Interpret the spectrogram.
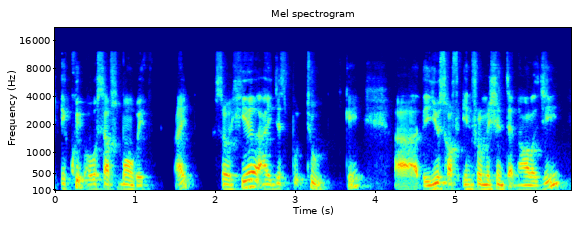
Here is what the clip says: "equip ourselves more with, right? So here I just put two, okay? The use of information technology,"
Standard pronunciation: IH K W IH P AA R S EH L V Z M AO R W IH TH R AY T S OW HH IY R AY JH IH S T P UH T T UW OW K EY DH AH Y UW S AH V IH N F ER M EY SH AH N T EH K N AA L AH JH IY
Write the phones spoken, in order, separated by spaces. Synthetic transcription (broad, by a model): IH K W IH P AA W S EH L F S M AO W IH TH R AY T S OW HH IY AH AY JH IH S P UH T T UW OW K EY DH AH Y UW S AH F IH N F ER M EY SH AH N T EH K N AA L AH JH IY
